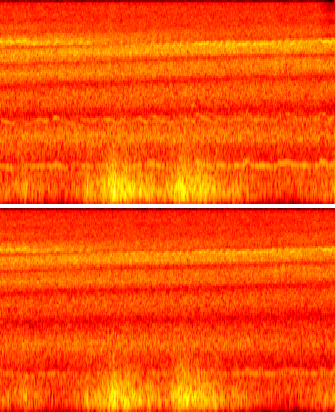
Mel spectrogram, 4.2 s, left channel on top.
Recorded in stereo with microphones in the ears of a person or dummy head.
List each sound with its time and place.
0.0 s a drone: centre (ahead or behind); by 4.2 s 10° left (ahead or behind)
